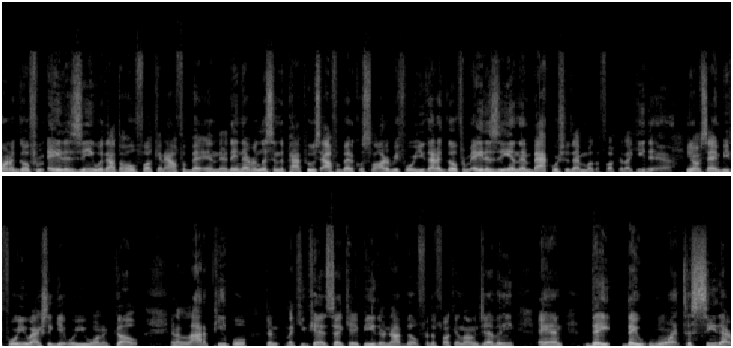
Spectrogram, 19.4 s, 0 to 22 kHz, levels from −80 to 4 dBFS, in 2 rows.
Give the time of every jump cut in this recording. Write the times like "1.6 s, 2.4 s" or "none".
none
